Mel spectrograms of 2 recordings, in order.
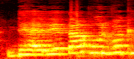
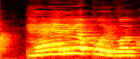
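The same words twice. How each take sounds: First: धैर्यतापूर्वक said as dhairyataa-poorvak, with the extra ता; teacher reads out the wrong spelling धैर्यतापूर्वक; wrong form. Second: धैर्यपूर्वक said as dhairya-poorvak, with no ता; teacher gives the correct धैर्यपूर्वक; correct form. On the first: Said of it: "धैर्यतापूर्वक नहीं होता". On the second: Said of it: "धैर्यपूर्वक होता है". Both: Shown as a demonstration.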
